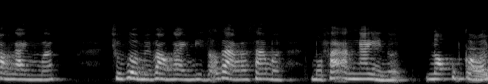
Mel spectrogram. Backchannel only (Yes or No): No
